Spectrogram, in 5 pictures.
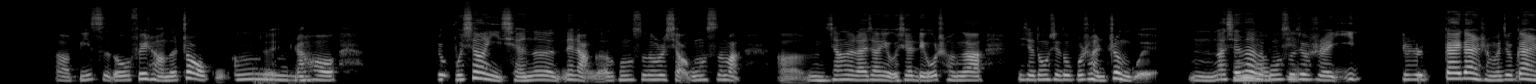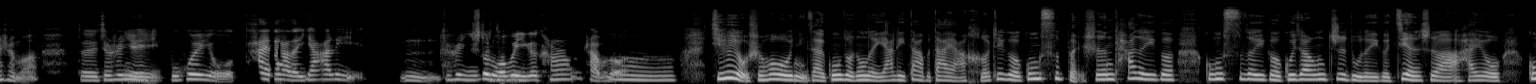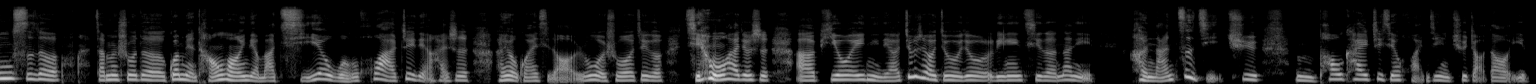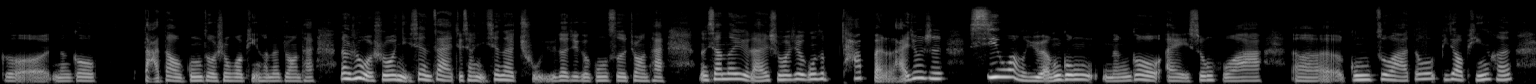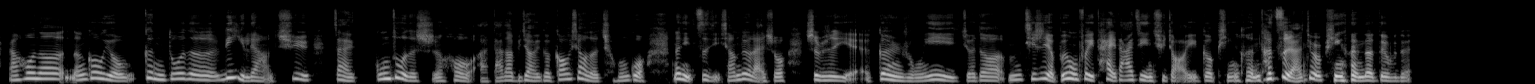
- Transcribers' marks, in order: laughing while speaking: "企业文化就是"; teeth sucking; other background noise; laughing while speaking: "它自然就是平衡的"
- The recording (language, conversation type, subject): Chinese, podcast, 你怎么看待工作与生活的平衡？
